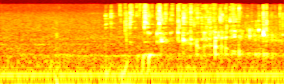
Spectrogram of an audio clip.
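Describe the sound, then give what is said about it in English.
A purple tart sour beer pours into a glass, starting after a short quiet pause with a bubbly, splashing gurgle and fizzing that carries on steadily to the end, fairly soft over a faint low hum. “Pours a nice purpley color. Just like blueberries.”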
